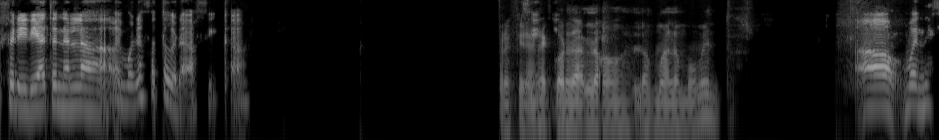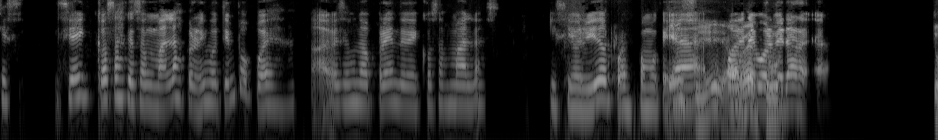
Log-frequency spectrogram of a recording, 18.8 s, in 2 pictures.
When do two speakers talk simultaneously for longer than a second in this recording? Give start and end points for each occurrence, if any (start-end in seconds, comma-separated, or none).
16.0-17.3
